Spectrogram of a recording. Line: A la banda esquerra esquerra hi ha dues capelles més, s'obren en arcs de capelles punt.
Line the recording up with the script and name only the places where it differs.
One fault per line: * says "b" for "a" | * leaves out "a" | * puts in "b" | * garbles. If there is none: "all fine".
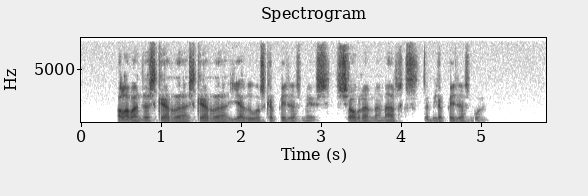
all fine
